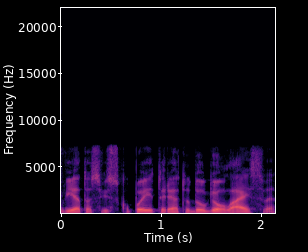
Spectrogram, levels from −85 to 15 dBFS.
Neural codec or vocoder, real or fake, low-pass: codec, 16 kHz, 4 kbps, FunCodec, trained on LibriTTS, 50 frames a second; fake; 7.2 kHz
